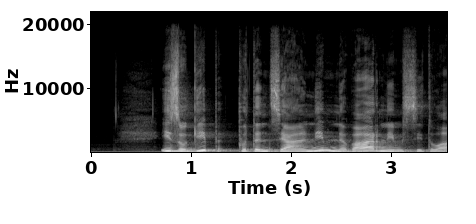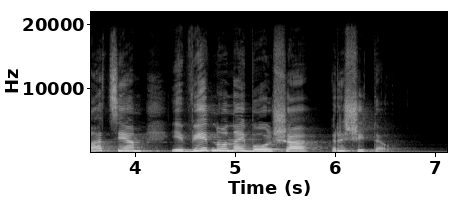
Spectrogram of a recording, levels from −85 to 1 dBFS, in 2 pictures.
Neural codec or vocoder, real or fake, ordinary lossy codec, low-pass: none; real; none; 19.8 kHz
